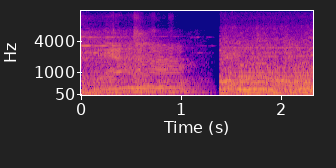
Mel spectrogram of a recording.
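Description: Fast-food restaurant room noise with a low held tone that fades out just over a second in, followed by a brief gap and a sudden return of the room noise.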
